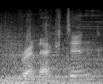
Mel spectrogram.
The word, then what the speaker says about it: Renekton: is actually the day that the new champion renekton I believe that's how you pronounce his name he just came out today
